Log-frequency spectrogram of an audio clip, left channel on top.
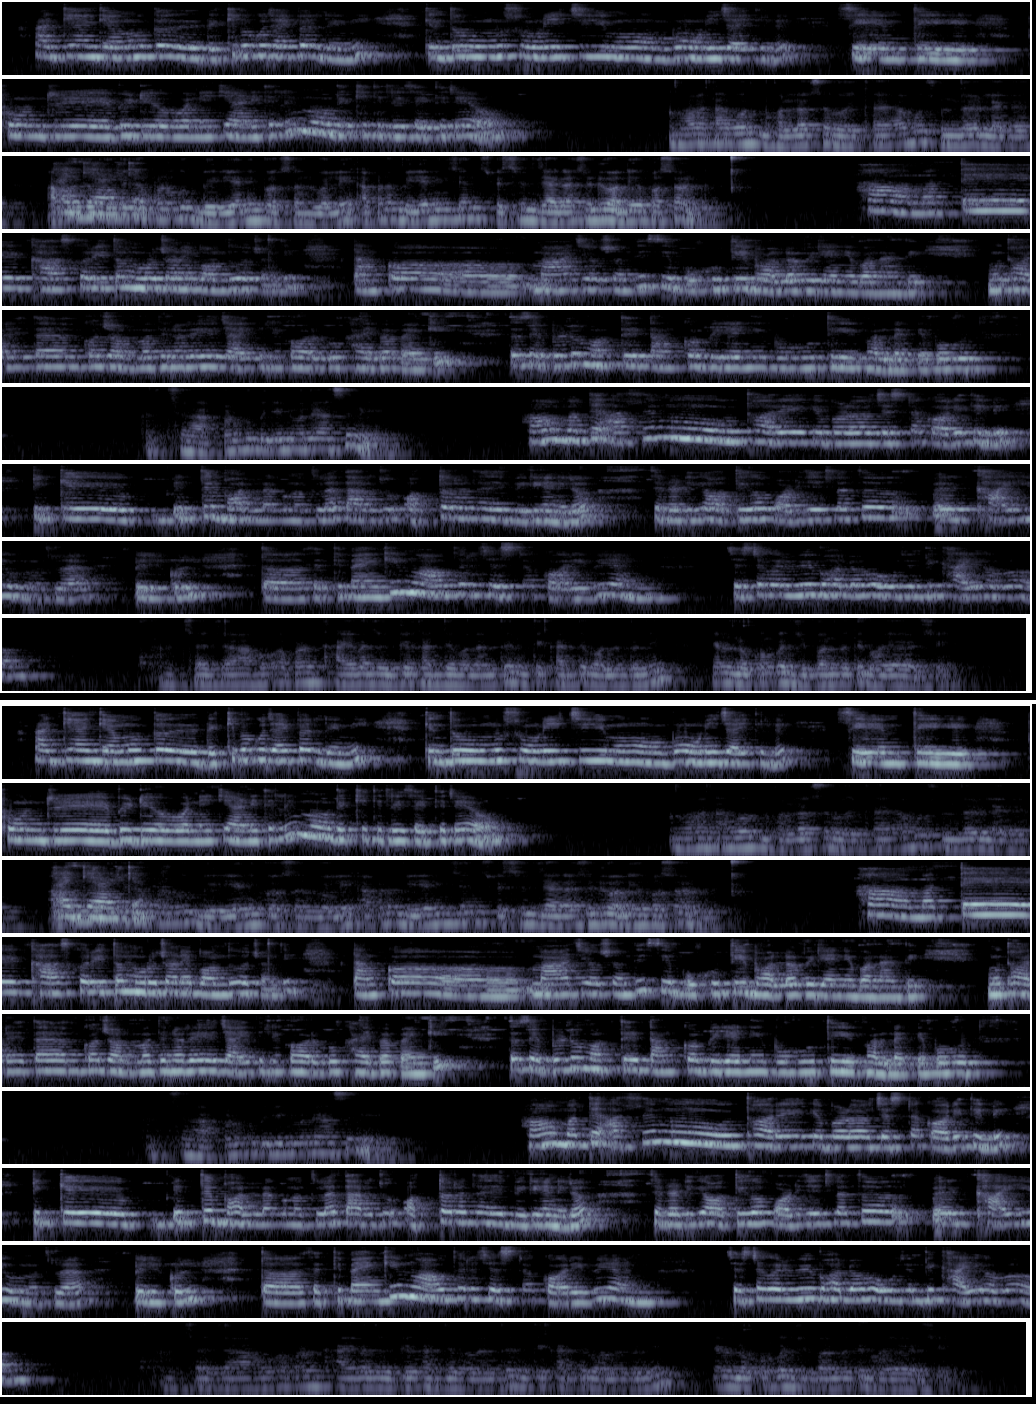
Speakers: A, on the right (about 45°); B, on the left (about 80°).
A: ଆଜ୍ଞା ଆଜ୍ଞା ମୁଁ ତ ଦେଖିବାକୁ ଯାଇପାରିଲିନି କିନ୍ତୁ ମୁଁ ଶୁଣିଛି ମୋ ଭଉଣୀ ଯାଇଥିଲେ। ସିଏ ଏମିତି ଫୋନରେ ଭିଡିଓ ବନେଇକି ଆଣିଥିଲି ମୁଁ ଦେଖିଥିଲି ସେଇଥିରେ। <unintelligible>
B: ହଁ ତା ବହୁତ ଭଲସେ ହୋଇଥାଏ। ଥାଏ ଆଉ ବହୁତ ସୁନ୍ଦର ବି ଲାଗେ ଆପଣ
A: ଆଜ୍ଞା
B: ଯୋଉ କହୁଥିଲେ
A: ଆଜ୍ଞା
B: କି ଆପଣଙ୍କୁ ବିରିୟାନୀ ପସନ୍ଦ ବୋଲି ଆପଣ ବିରିୟାନୀ କିଛି ଏମିତି ସ୍ପେସିଫିକ୍ ଜାଗା ଅଛି ଯୋଉଟାକି ଅଧିକ ପସନ୍ଦ?
A: ହଁ ମତେ ଖାସ୍ କରି ତ ମୋର ଜଣେ ବନ୍ଧୁ ଅଛନ୍ତି ତାଙ୍କ ଅ ମା ଯିଏ ଅଛନ୍ତି ସିଏ ବହୁତି ହି ଭଲ ବିରିୟାନୀ ବନାନ୍ତି ମୁଁ ଥରେ ତାଙ୍କ ଜନ୍ମ ଦିନରେ ଯାଇଥିଲି ଘରକୁ ଖାଇବା ପାଇଁକି ତ ସେବେଠୁ ମତେ ତାଙ୍କ ବିରିୟାନୀ ବହୁତି ହି ଭଲ ଲାଗେ ବହୁତ।
B: ଆଚ୍ଛା ଆପଣଙ୍କୁ ବିରିୟାନୀ ବନେଇ ଆସେନି?
A: ହଁ ମତେ ଆସେ ମୁଁ ଥରେ କେବଳ ଚେଷ୍ଟା କରିଥିଲି ଟିକେ ଏତେ ଭଲ ଲାଗୁନଥିଲା ତାର ଯୋଉ ଅତର ଥାଏ ବିରିୟାନୀର ସେଟା ଟିକେ ଅଧିକ ପଡିଯାଇଥିଲା ତ ଖାଇ ହେଉନଥିଲା ବିଲକୁଲ ତ ସେଥିପାଇଁ କି ମୁଁ ଆଉ ଥରେ ଚେଷ୍ଟା କରିବି ଏଣ୍ଡ୍ ଚେଷ୍ଟା କରିବି ଭଲ ହଉ ଯେମିତି ଖାଇହବ ଆଉ
B: <inaudible> ଆଚ୍ଛା ଯାହା ହଉ ଆପଣ ଖାଇବା ଯୋଗ୍ୟ ଖାଦ୍ୟ ବନାନ୍ତୁ ଏମିତି ଖାଦ୍ୟ ବନାନ୍ତୁନି, କାହିଁକିନା ଲୋକଙ୍କ ଜୀବ ଜୀବନ ପ୍ରତି ଭୟ ଅଛି।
